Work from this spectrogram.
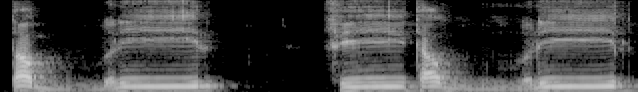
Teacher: Yuqori tishlarga yon tarafi bilan ikki yonini yoyib tegizamiz va tilni uchi ham yuqori kurak tishni orqa qismiga qo'yilib tiraladi, yopiladi. Havo ustidan yo'g'on bo'lib chiqadi va mana shu joyda havo qisiladi va havo qisilganida mana bu tovush hosil bo'ladi. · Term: dod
